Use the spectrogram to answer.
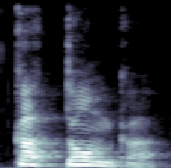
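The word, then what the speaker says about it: котомка: Well, this word would be pronounced katomka. Katomka. And notice how the first O is pronounced more like an A sound.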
